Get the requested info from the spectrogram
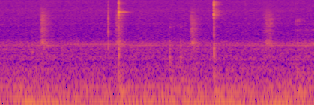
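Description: Faint, even ticking about once a second, with two sharper clicks near the middle, over a low steady hum.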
